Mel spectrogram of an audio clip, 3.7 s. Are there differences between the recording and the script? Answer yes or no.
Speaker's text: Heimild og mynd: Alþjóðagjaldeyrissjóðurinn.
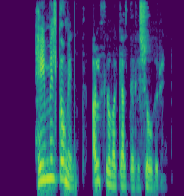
no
